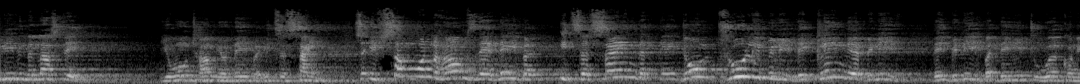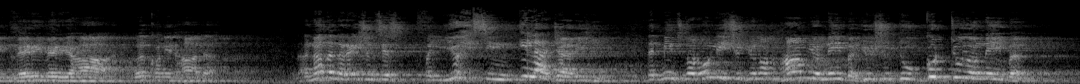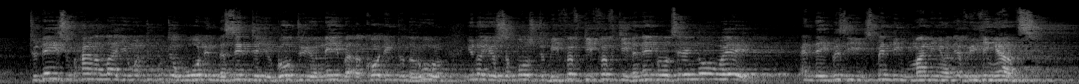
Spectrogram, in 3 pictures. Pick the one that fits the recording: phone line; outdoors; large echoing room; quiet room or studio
large echoing room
